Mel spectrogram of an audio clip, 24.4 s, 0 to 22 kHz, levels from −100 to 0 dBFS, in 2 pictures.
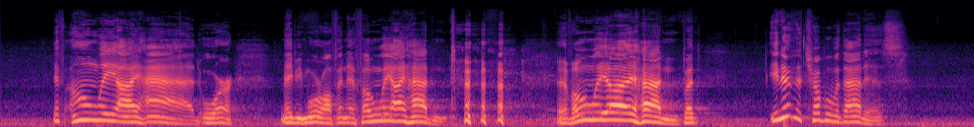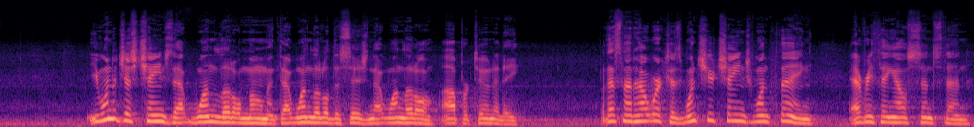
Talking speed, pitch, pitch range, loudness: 140 wpm, 150 Hz, 130-190 Hz, -24 LUFS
